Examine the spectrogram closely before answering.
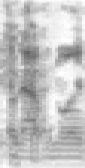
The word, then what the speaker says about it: cannabinoid: Cannabinoid. Is that a misconception? I feel like most people say cannabinoid. You can say it either way. I like to say cannabinoid.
